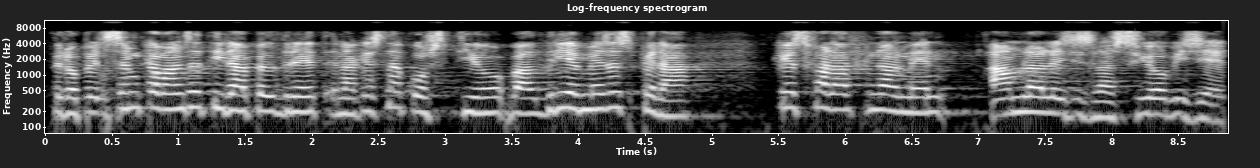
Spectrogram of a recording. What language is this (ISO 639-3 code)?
cat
